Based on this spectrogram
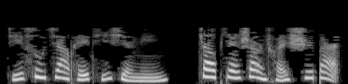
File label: take Photo No Respond; ComposeSound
